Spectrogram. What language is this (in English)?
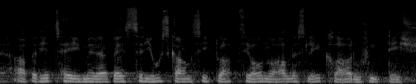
Swiss German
